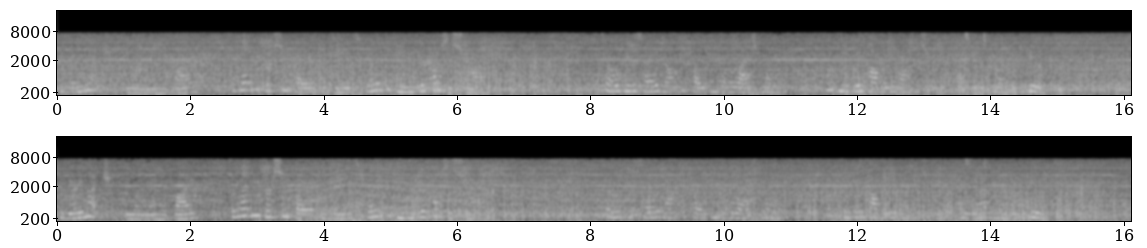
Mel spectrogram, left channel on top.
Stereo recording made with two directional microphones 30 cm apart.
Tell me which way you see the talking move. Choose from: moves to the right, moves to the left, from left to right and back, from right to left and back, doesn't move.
moves to the left.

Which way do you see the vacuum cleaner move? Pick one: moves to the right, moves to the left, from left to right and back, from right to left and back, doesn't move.
from left to right and back.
